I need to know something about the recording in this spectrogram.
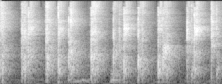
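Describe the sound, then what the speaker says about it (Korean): An audience claps at an introduction, a short run of about ten distinct, fairly loud hand claps in a loose, even rhythm with no talking. "박수"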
